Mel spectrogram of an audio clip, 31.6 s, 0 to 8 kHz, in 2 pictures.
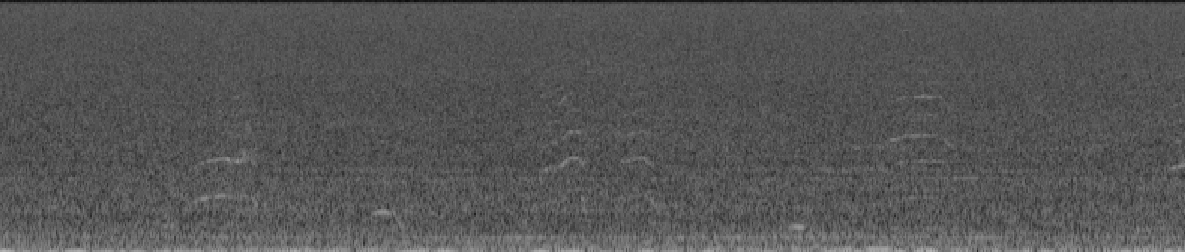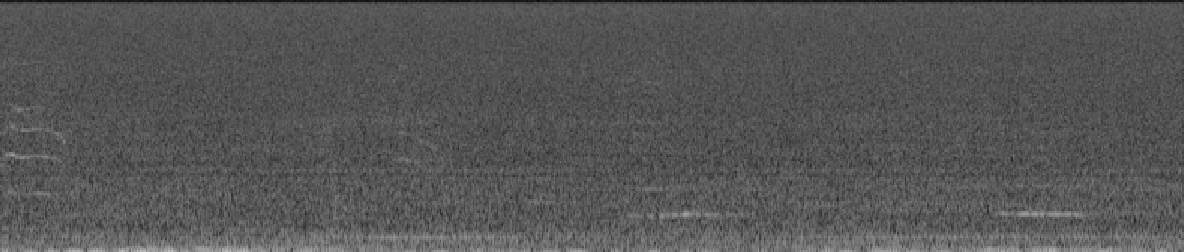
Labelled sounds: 2.8	3.1	humpback whale, 0.96 to 1.1 kHz
7.4	8.7	humpback whale, 0.90 to 1.2 kHz
11.9	12.5	humpback whale, 1.4 to 2.7 kHz
15.6	16.4	humpback whale, 0.86 to 2.4 kHz
21.1	21.3	humpback whale, 0.99 to 1.1 kHz

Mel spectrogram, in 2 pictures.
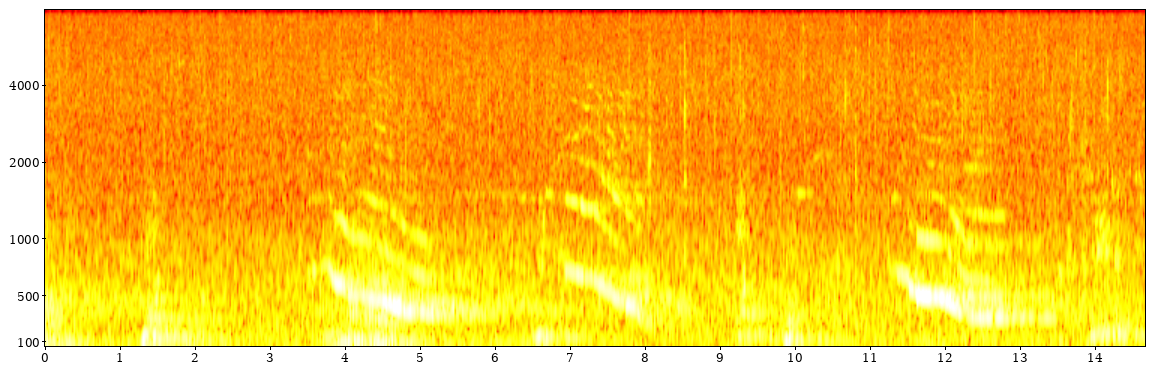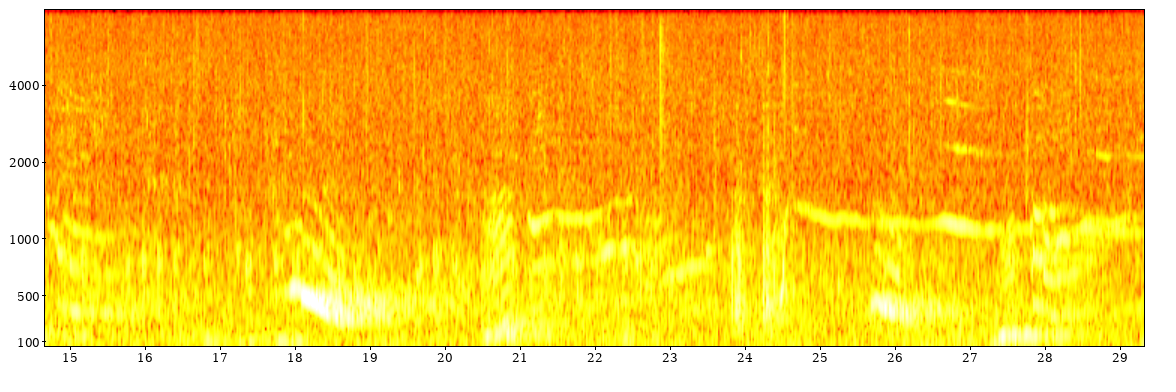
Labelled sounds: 3.8	5.2	humpback whale, 0.78 to 1.6 kHz
6.9	7.7	humpback whale, 1.0 to 3.4 kHz
11.5	12.8	humpback whale, 0.91 to 2.5 kHz
14.0	15.3	humpback whale, 0.78 to 1.3 kHz
17.8	18.4	humpback whale, 0.84 to 1.5 kHz
20.5	22.6	humpback whale, 0.78 to 1.6 kHz
23.2	23.6	humpback whale, 0.78 to 0.94 kHz
24.7	26.1	humpback whale, 0.94 to 1.4 kHz
26.5	29.1	humpback whale, 0.78 to 3.5 kHz

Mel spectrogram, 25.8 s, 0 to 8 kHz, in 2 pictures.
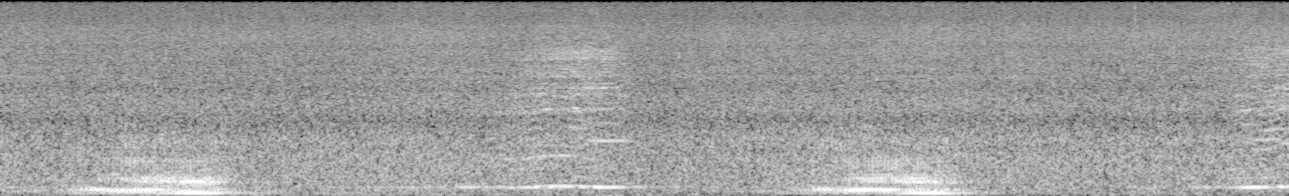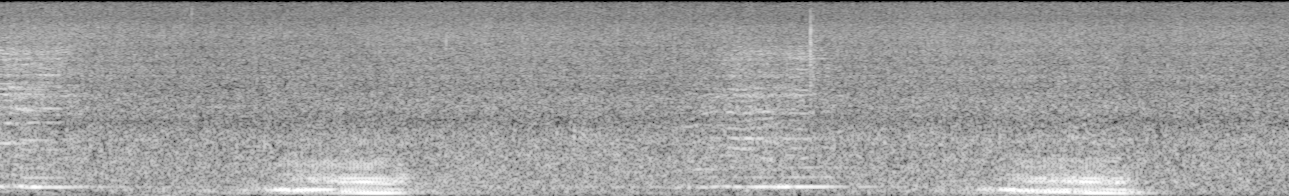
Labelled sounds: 5.9	6.3	humpback whale, 0.81 to 0.91 kHz
12.7	13.1	humpback whale, 1.9 to 3.5 kHz

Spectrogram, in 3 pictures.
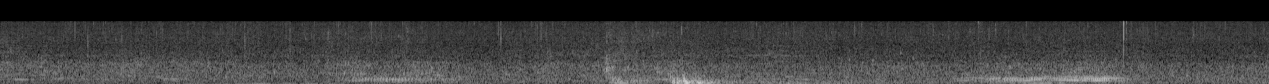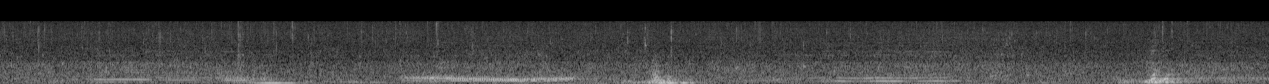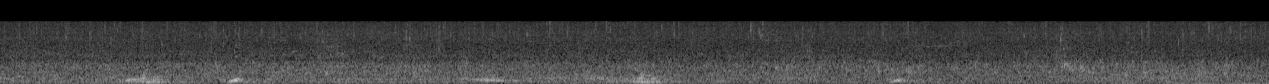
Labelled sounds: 34.6	34.9	humpback whale, 2.2 to 2.4 kHz

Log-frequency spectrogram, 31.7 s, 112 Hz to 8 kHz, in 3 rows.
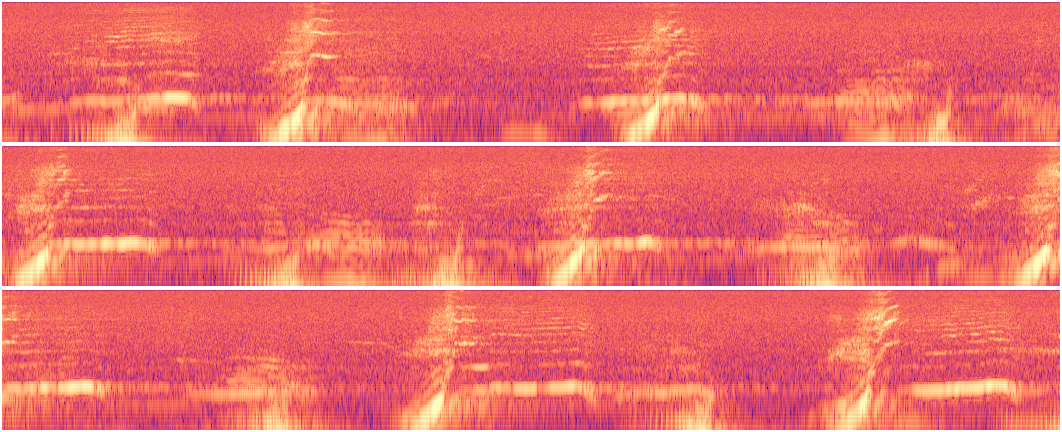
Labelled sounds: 0.6	2.0	humpback whale, 0.80 to 6.3 kHz
3.1	3.5	humpback whale, 1.3 to 8.0 kHz
5.8	7.0	humpback whale, 0.80 to 2.5 kHz
8.8	9.4	humpback whale, 0.96 to 1.4 kHz
10.7	11.6	humpback whale, 0.99 to 2.1 kHz
14.7	15.0	humpback whale, 1.0 to 1.4 kHz
15.5	16.8	humpback whale, 0.96 to 3.8 kHz
18.4	18.8	humpback whale, 0.96 to 1.4 kHz
20.3	21.6	humpback whale, 0.80 to 3.8 kHz
22.9	23.2	humpback whale, 0.90 to 0.99 kHz
23.6	24.0	humpback whale, 0.90 to 1.1 kHz
25.1	27.0	humpback whale, 0.80 to 5.0 kHz
29.4	31.7	humpback whale, 0.90 to 4.2 kHz

